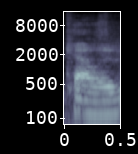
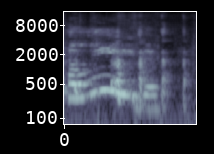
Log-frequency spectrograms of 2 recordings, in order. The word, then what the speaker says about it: Khalid: I just heard something recently where somebody was pronouncing his name Khaled, and it made me so mad. I was like, no, it's Khalid. He is Khalid.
